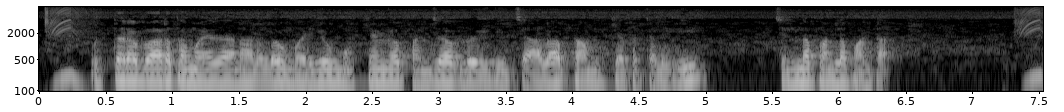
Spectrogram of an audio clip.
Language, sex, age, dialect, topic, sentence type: Telugu, male, 25-30, Central/Coastal, agriculture, statement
